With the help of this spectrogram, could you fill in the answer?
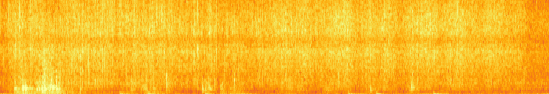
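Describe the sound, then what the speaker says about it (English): Onions frying in hot oil on medium heat, a loud close steady sizzle with a crackling burst at the start and periodic stirring knocks throughout, no talking. "In some hot oil, throw in some onions."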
